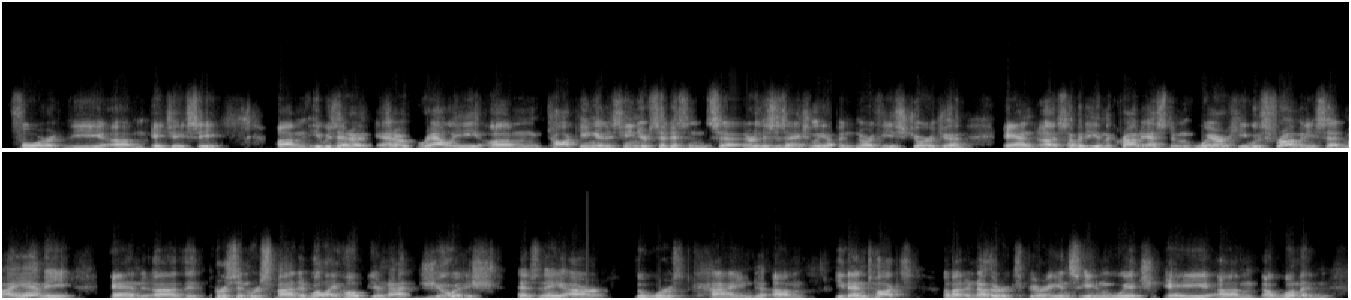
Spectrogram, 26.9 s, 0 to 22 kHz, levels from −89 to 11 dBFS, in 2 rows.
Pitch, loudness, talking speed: 145 Hz, -26 LUFS, 160 wpm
